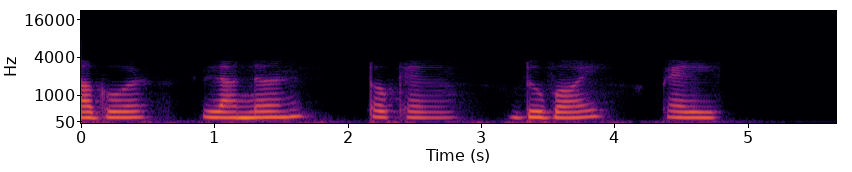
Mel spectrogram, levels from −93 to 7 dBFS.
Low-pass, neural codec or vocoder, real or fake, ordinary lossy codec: 3.6 kHz; codec, 16 kHz, about 1 kbps, DyCAST, with the encoder's durations; fake; MP3, 24 kbps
